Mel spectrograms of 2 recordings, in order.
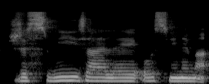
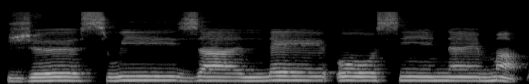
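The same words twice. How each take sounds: First: It is said at an ordinary pace. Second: It is said slowly, piece by piece.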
